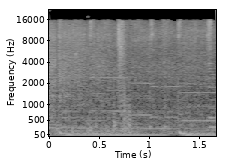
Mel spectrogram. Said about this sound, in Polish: To jest tuk-tuk. To taki malutki samochodzik, przypominający motor z dachem. Bardzo szybko i przyjemnie można nim podróżować.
